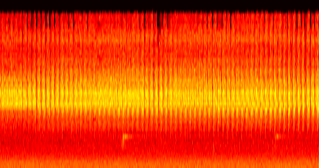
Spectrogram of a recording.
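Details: Summer crickets in the countryside keep up a fast, evenly pulsed high chirping, while two faint short bird calls sound in the distance.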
